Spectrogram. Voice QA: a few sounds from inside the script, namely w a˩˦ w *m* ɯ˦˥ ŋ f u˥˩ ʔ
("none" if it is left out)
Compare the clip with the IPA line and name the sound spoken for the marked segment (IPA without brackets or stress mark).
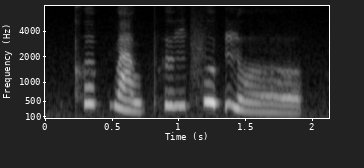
pʰ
